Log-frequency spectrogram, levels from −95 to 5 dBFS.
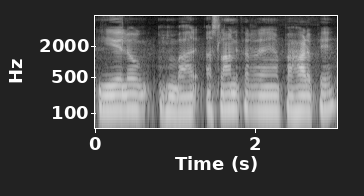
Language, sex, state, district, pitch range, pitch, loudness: Hindi, male, Bihar, Katihar, 110-120 Hz, 115 Hz, -19 LUFS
